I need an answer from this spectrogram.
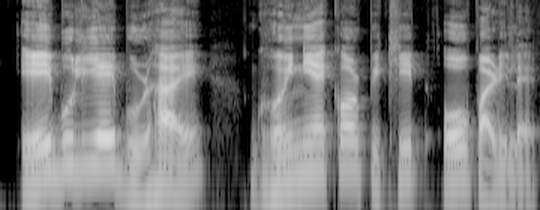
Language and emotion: Assamese, neutral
